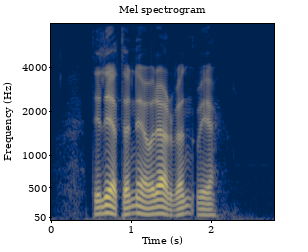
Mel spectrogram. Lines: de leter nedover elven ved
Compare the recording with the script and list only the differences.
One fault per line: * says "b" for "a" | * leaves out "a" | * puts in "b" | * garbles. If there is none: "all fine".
all fine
